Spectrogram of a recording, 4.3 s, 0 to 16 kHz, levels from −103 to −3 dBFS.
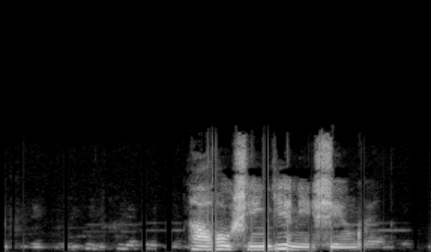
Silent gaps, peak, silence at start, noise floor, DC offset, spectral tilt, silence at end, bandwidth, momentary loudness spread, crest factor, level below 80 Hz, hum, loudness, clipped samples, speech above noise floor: none; -10 dBFS; 0.35 s; -59 dBFS; under 0.1%; -2.5 dB/octave; 0.5 s; 8 kHz; 15 LU; 20 dB; -66 dBFS; none; -25 LUFS; under 0.1%; 33 dB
